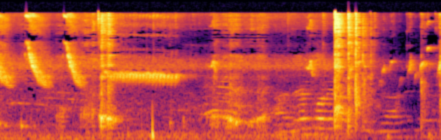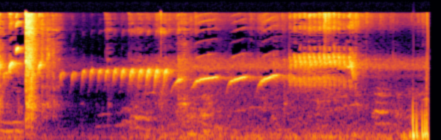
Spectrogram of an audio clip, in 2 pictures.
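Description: A goldfinch-canary mule sings a lively run of twittering trills, chirps and high, bright phrases.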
